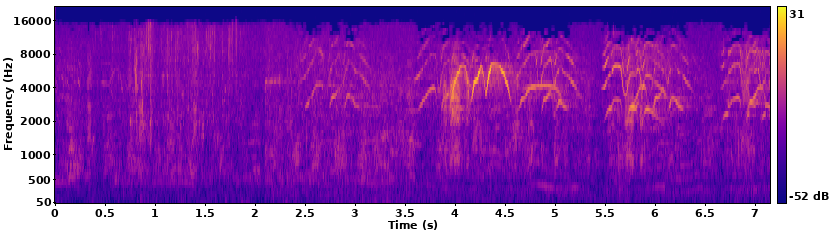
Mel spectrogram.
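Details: White-faced whistling duck at WWT Slimbridge: a series of high, thin, arched whistles, several in quick succession, over a low murmur of other waterfowl.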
